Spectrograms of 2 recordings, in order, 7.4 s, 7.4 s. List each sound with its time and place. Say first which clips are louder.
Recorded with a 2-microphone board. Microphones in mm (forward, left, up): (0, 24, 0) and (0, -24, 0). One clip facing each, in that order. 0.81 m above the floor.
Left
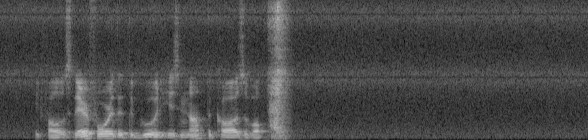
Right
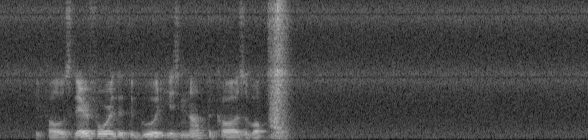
0.5 s a man speaking: left 2 dB; 65° left (ahead or behind), 1.3 m
3.4 s a whoosh: right 1 dB; 35° left (ahead or behind), 4 m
